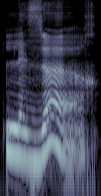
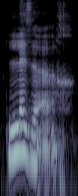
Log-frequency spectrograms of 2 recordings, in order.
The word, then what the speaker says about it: les heures: we take this one, les heures, so the H goes away, and then, well, the next one is a vowel, so we have to link this S to the vowel. So this we pronounce les heures.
